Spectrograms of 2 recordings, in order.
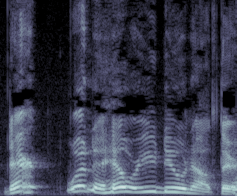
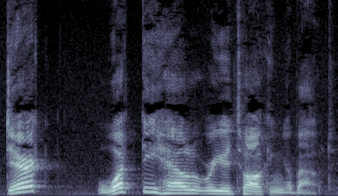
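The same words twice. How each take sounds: First: High Southern mom scolding with country twang. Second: Higher, louder mom with a Portuguese tinge; Portuguese tang. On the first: Southern stepmom telling off Derek, country twang. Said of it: "little country twang to it". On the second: Portuguese mom telling off her son Derek, slight Portuguese accent. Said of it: "have a little Portuguese tang to it". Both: Retold or imitated.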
